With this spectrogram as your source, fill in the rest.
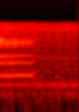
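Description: A cat gives one short, faint meow of protest while its claws are clipped, a brief tonal cry followed by quiet.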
